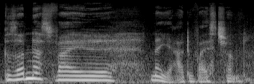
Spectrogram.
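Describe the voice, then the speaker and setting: Audio drama support: playful, teasing young female friend, medium pitch, easy conversational delivery. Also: big pitch swings, a little slow, creaky, darkish tone, a little hiss or hum. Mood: casual, coaxing. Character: teasing, cheeky young woman, heroine's best friend.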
